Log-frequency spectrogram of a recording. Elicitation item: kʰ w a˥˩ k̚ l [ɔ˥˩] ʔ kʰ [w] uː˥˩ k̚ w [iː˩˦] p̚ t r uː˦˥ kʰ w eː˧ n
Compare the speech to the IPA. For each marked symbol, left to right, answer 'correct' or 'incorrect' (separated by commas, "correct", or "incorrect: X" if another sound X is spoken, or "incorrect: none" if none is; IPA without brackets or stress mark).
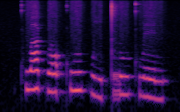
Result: correct, correct, incorrect: iː˨˩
